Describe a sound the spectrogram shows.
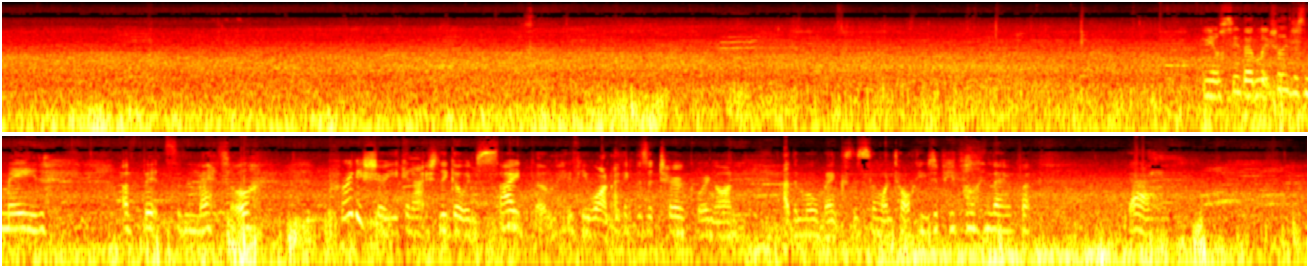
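Wind blows across an open space and buffets the microphone.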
